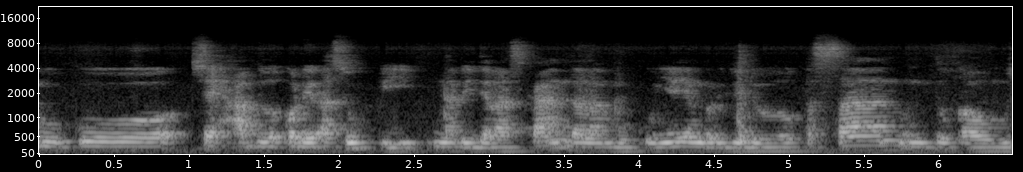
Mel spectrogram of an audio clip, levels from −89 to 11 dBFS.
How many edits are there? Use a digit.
1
